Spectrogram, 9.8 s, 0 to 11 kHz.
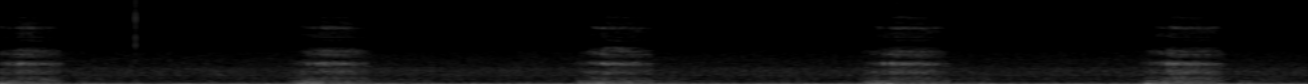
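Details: Regular, slightly wet, gurgling breaths at about 28 a minute over a low steady hum from an actively dying woman who looks calm and relaxed: end-of-life breathing with terminal secretions (death rattle).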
